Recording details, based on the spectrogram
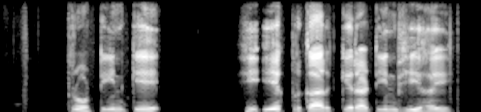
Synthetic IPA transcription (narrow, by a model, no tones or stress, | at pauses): pɾoʈinke | hiʔek̚pɾəkaɾkeɾaʈinbʱiɦəj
